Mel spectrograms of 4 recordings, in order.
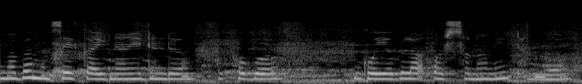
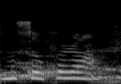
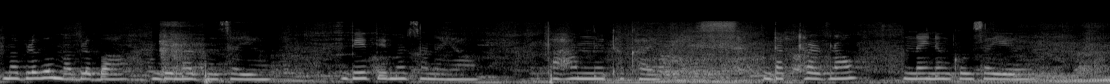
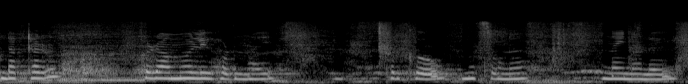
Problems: background sounds at intervals, background conversations at intervals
